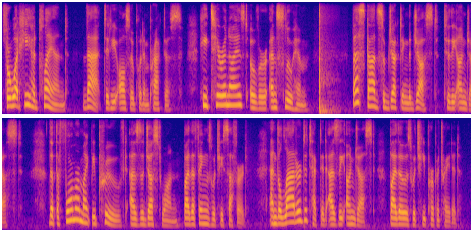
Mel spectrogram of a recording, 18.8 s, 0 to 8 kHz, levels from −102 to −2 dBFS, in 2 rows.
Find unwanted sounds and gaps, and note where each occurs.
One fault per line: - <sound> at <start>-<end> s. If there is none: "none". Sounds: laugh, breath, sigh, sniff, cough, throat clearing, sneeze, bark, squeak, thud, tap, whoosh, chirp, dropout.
- thud at 6.3-6.8 s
